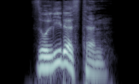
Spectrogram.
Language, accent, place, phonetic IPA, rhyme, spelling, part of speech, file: German, Germany, Berlin, [zoˈliːdəstn̩], -iːdəstn̩, solidesten, adjective, De-solidesten.ogg
- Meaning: 1. superlative degree of solid 2. inflection of solid: strong genitive masculine/neuter singular superlative degree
